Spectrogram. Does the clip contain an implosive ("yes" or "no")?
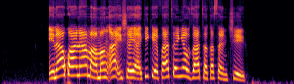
no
